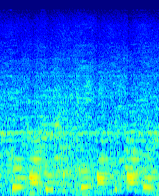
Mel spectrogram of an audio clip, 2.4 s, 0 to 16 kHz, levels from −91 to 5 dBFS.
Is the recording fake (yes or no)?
yes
